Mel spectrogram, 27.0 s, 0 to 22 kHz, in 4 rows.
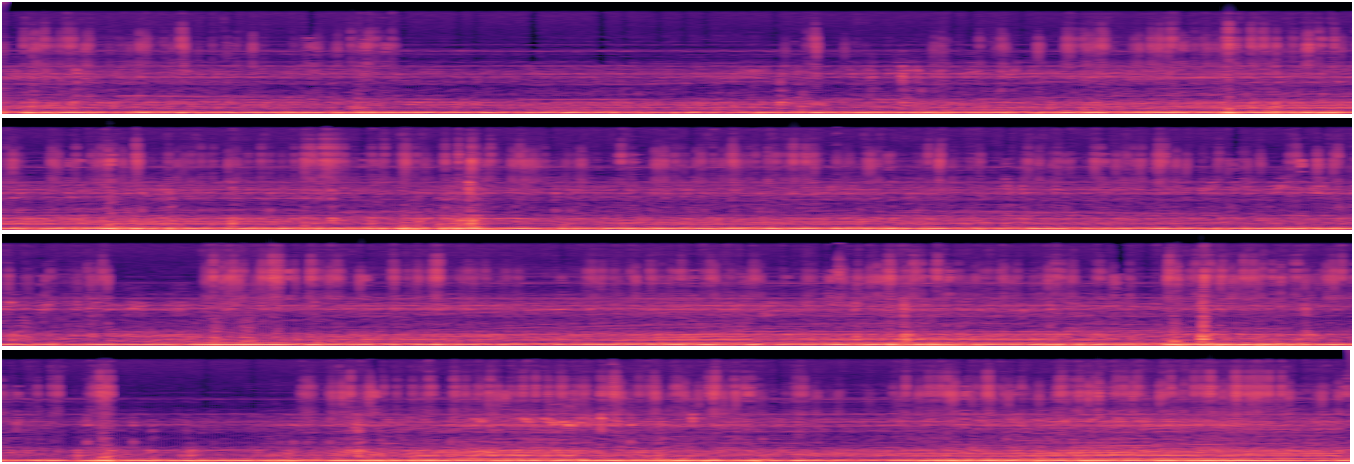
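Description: Westfield Sei's 1.3-litre Ford crossflow four-cylinder engine revving up and falling back again and again as the car is driven hard. It is heard from an onboard camera in the open cockpit, under a heavy low rumble.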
